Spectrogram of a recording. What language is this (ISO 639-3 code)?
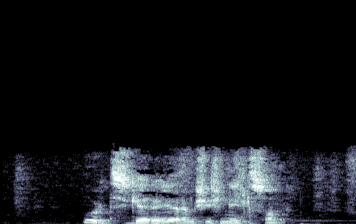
kab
